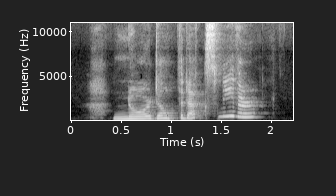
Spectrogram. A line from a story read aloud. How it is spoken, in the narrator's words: replied the rat cheerfully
